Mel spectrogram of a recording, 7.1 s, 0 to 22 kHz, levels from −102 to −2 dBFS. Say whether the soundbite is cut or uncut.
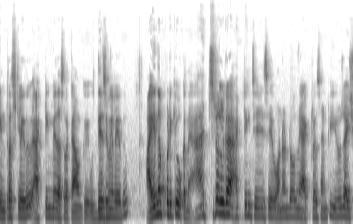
uncut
